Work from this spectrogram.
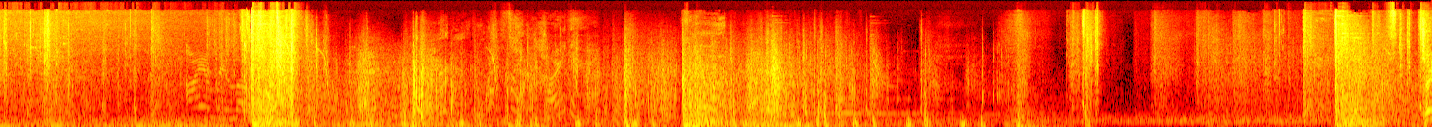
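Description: Gunfire in the shooter Wild Assault, bursts and single shots cracking irregularly among footsteps and scattered game voice callouts, loud near bursts mixed with fainter distant shots.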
